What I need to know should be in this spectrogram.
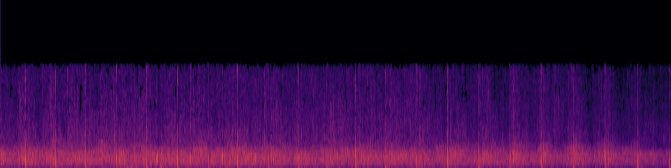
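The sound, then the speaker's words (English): Audience applause at a Climate One forum on carbon and California's climate policy. Dense, steady clapping holds an even loudness for nearly seven seconds, with no voices rising above it. “Let's give them another big hand here.”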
